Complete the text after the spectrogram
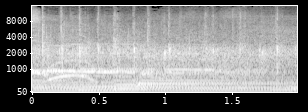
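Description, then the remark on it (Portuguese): An audience applauds invited guests with dense, steady clapping that holds at an even loudness for about two seconds, with a faint sustained tone running underneath. “Eu sou de palmas!”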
